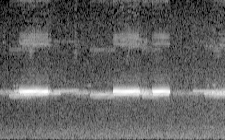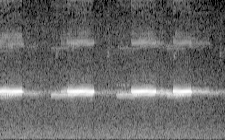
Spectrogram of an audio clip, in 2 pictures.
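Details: Crickets at night: shrill, high-pitched trills in half-second bursts, some doubled, about seven in under seven seconds, over a continuous thin high hum.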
